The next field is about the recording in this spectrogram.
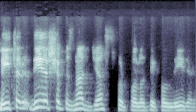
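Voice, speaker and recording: A man with a fairly high pitch speaks at a moderate pace with lively intonation, in a dry, close sound with no echo. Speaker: business executive. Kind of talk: motivational speech.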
